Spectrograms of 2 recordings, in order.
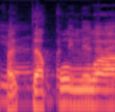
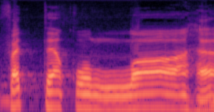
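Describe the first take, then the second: First: The h sound is weak and barely heard. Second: The h sound is stressed with extra breath. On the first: The speaker calls it wrong. "Tidak jelas jadinya kan" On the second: The speaker calls it right. "huruf H itu agak sedikit ada penekanan"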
